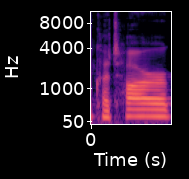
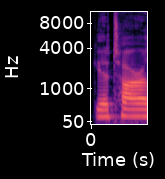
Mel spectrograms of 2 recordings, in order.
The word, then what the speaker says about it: Qatar: Um I keep on pronouncing it like guitar, like the musical instrument Qatar. Um is what I'm trying to say.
